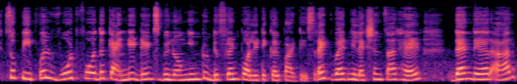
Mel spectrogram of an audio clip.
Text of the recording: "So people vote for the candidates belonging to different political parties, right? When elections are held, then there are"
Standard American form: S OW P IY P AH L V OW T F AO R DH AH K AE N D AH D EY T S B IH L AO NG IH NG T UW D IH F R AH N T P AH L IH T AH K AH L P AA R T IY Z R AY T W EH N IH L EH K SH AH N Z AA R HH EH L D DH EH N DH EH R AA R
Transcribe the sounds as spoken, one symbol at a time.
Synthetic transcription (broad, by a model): S OW P IY P AH L V OW T F AO R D AH K AE N D AH D EY T S B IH L AO NG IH NG T UW D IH F R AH N T P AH L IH T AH K AH L P AA R T IY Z R AY T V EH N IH L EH K SH AH N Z AA R HH EH L D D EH N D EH R AA R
